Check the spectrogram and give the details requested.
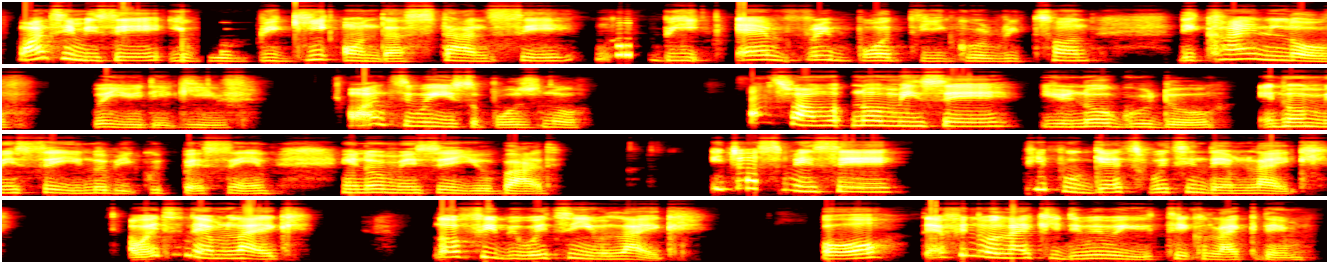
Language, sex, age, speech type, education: Nigerian Pidgin, female, 46-60, spontaneous, tertiary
